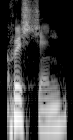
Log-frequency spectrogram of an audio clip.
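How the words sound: The name is said with an English pronunciation. The speaker calls it wrong.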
